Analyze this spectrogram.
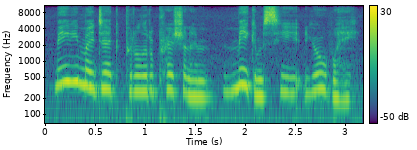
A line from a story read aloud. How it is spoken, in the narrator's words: Lark chuckled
